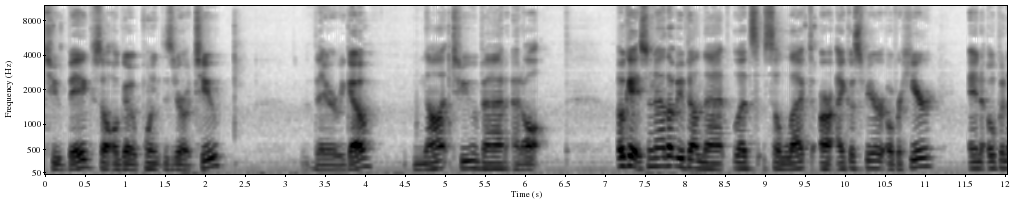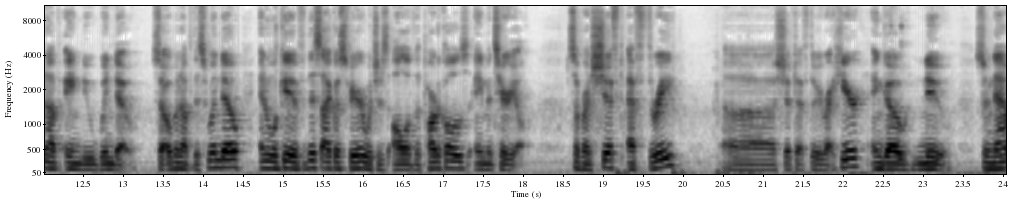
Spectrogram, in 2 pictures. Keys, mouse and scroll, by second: 0.1-2.4 drag, 1.8 a, 2.1-2.4 scroll up 2, 2.4-9.5 middle drag, 4.7 scroll down 1, 9.5 click, 13.4-23.0 drag, 19.2 shift+F3, 23.8 n.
